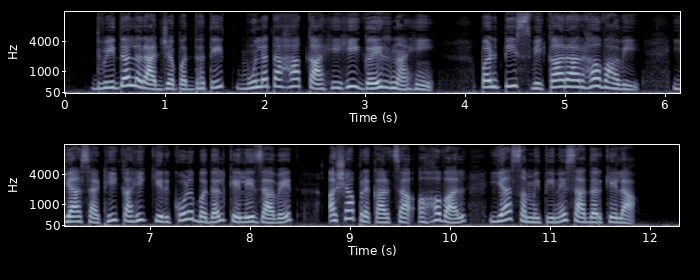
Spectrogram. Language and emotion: Marathi, neutral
